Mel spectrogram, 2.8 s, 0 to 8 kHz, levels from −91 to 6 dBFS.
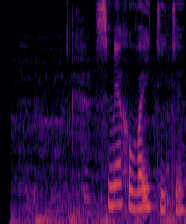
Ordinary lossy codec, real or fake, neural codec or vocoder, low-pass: none; fake; codec, 16 kHz, 16 kbps, FreqCodec, larger model; none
